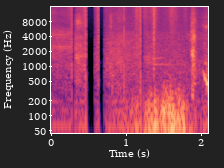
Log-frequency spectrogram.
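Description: A bowler's footsteps on an artificial-turf net pitch, low heavy thuds building through the delivery stride, then a single sharp knock of the cricket ball near the end as the batter leaves it.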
